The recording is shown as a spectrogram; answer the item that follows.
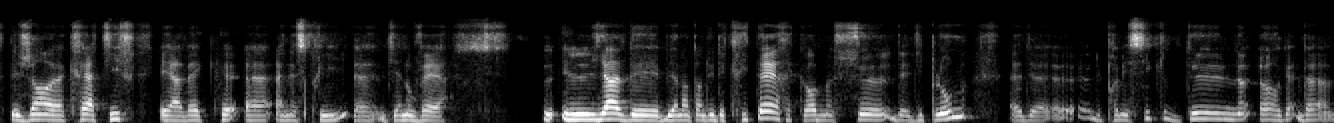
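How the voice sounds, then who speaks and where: A middle-aged man whose first language is Portuguese presents job openings in a webinar. His voice is gravelly and a little high, and he talks in a halting way, repeating words and filling pauses with "euh". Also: a little mellow. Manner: hesitant, many fillers and repeated words. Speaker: recruiter presenting job opportunities.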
